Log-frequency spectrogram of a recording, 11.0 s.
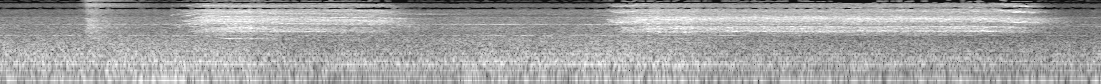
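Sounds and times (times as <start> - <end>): train rumbling into station: 0.0 - 11.0
high wheel squeal: 1.8 - 4.4, 6.0 - 10.6.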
